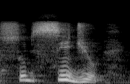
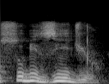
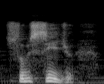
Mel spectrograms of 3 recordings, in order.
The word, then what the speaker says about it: subsídio: A, a, depois do prefixo sub, a letra S tem sempre o som de C, nunca de Z. Então, o certo realmente é pronunciar subsídio e não subsídio. Pronuncie como se fosse C né, com som de dois S, subsídio. Da mesma forma como você pronuncia subsolo e não subsolo.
